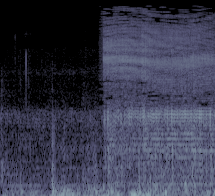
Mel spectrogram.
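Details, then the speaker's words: Induction coil interrupter in a Hertz-style spark-gap demonstration: a soft rattle jumps to a loud, steady, raspy buzz as the interrupter vibrates, firing a couple of sparks per second; operating normally. "whatever the frequency of the vibration here is that's going to be the frequency that you hear over on the left hand side just trying to get a couple of sparks per second"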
